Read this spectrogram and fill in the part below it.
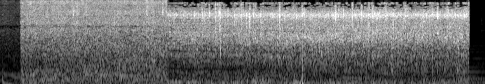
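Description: Heavy rain pours steadily during a storm in Catania, Italy, a dense continuous hiss of water hitting streets and surfaces, loud and unbroken from start to finish with no voices.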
